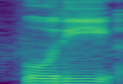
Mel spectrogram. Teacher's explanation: را کو باریک پڑھا جائے گا، را کے نیچے زیر ہے اور یہ یا مدہ ہے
